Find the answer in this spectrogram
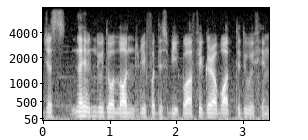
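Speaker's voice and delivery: low, hushed, half-whispered stage whisper. Acting out him half-whispering to the assistant, half-whispering. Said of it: "Then then he whispers to the assistant".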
